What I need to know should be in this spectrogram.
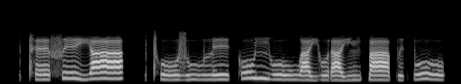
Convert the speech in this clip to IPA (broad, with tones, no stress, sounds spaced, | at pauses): tʰ ɛ˨ f eː˦˨ j a˦ | tʰ oː˨ z uː˨ l eː˨ k o˦ ɲ oː˨ w a˨ j ʊ˨ ɾ a˨ j ĩ˨ k͡p aː˨ p ɪ˨ k͡p o˦˨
